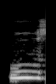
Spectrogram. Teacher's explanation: the tongue is positioned close to the roof of the mouth. ஊன்னு சொல்லி பாருங்க, அந்த லிப்ஸ் வந்து டங் வந்து க்ளோஸ் பண்ற மாதிரி போயிடும்.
